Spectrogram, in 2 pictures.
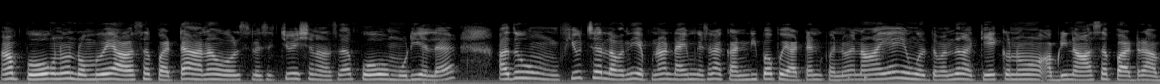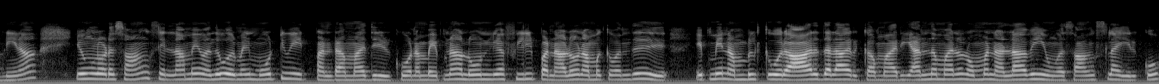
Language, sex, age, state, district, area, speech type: Tamil, female, 30-45, Tamil Nadu, Viluppuram, rural, spontaneous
